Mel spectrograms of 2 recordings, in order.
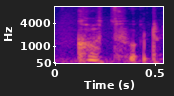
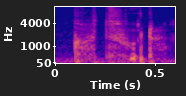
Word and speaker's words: kocur: It's not directly translatable, but kocur is really good to use. Kocur. Kocur. Try to roll your R a little bit more. Which coincidentally sounds like a cat purring.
